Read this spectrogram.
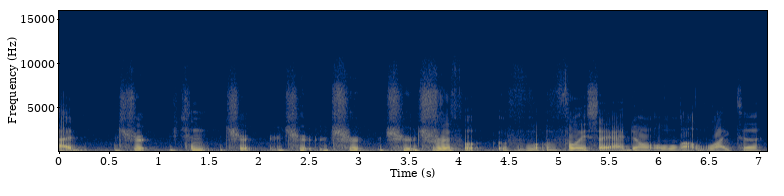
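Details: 19-year-old male who has stuttered since he was a toddler, speaking with his SpeechEasy anti-stuttering device removed; repetitions audible; stuttering.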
